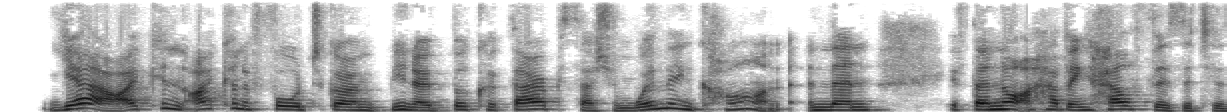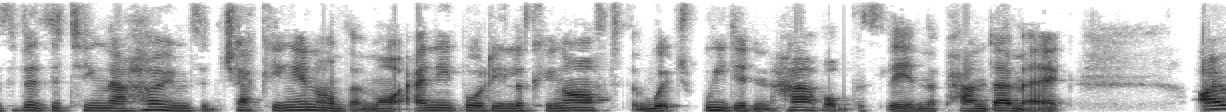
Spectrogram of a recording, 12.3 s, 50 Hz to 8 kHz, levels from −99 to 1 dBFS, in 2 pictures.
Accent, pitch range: British, 175-235 Hz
